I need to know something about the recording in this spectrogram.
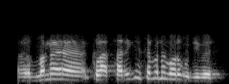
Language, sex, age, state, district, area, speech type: Odia, male, 30-45, Odisha, Boudh, rural, conversation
